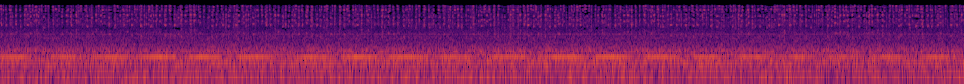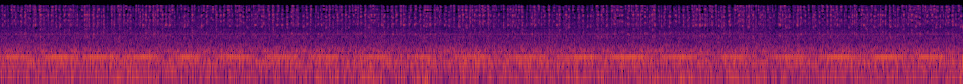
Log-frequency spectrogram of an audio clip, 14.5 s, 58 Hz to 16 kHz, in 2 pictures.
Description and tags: ATM Card Reader
A sound recorded near an ATM's card reader. Possibly it's something related to anti-skimming. Recorded using Zoom H1n.
artificial, atm, automation, electronic, machine, mechanical, robotic, strange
